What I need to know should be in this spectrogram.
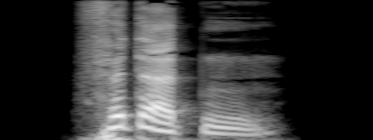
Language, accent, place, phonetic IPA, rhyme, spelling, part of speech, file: German, Germany, Berlin, [ˈfʏtɐtn̩], -ʏtɐtn̩, fütterten, verb, De-fütterten.ogg
- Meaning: inflection of füttern: 1. first/third-person plural preterite 2. first/third-person plural subjunctive II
